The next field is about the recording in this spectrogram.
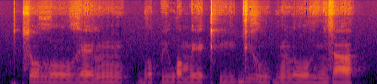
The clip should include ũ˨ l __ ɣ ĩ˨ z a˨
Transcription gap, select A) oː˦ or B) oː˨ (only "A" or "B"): B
